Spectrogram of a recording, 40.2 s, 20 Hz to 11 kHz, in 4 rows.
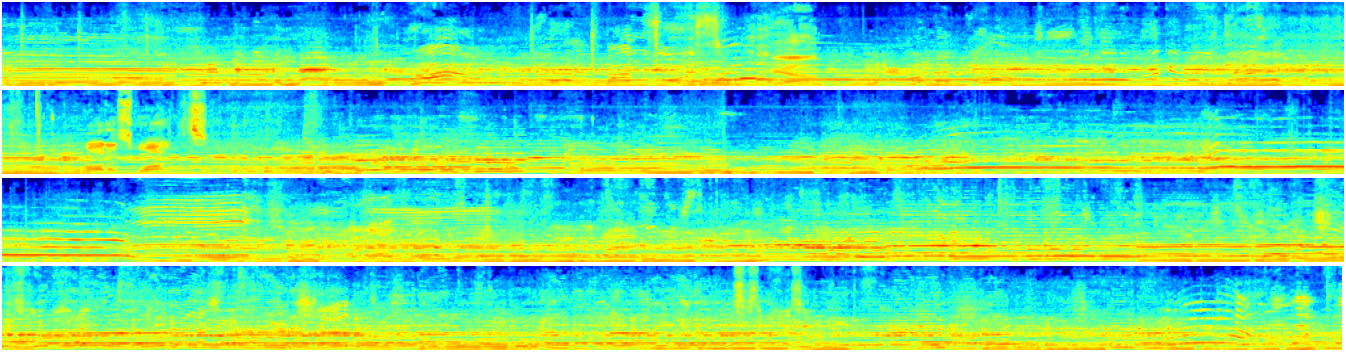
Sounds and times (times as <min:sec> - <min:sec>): Violin, fiddle: 0:00.0 - 0:40.2.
